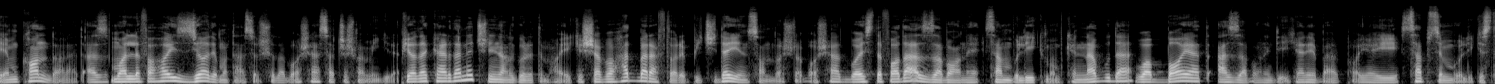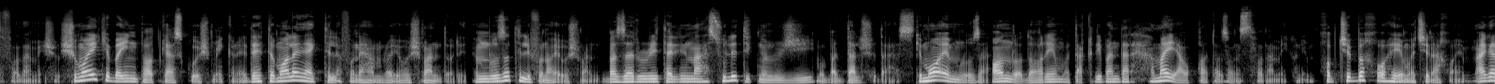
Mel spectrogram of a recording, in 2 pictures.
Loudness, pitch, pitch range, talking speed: -20 LUFS, 125 Hz, 100-145 Hz, 190 wpm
